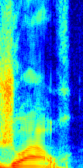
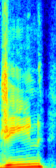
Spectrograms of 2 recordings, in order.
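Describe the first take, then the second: First: The name ends with an 'ow' glide sound. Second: The name ends with a nasal 'ahn' sound. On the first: The speaker calls it wrong. "You can't call him Joao" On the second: The speaker calls it right. "You can call him Jean"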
